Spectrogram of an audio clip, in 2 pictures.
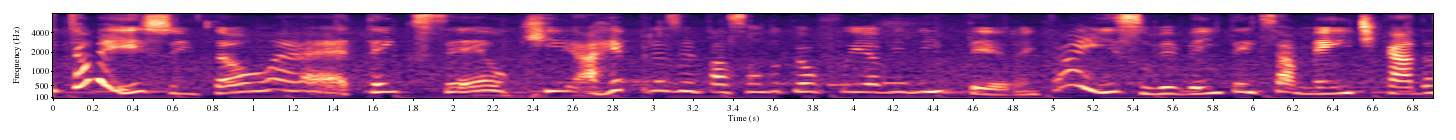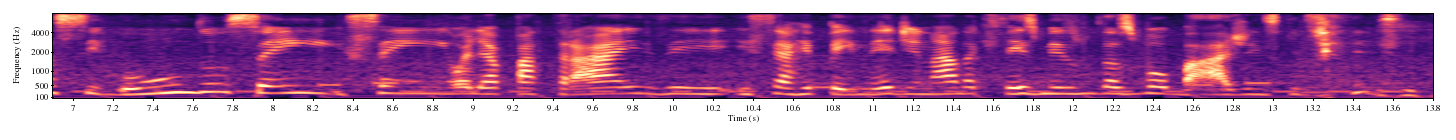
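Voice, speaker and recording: A woman talks with hardly any pauses against noticeable background noise. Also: moderate pace. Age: 60s. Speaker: career expert and company founder. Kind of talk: podcast interview. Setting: studio. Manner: animated.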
